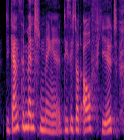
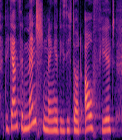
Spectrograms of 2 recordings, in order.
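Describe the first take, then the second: The two takes are said the same way.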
